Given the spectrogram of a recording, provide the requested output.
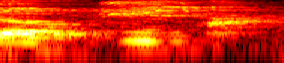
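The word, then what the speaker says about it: Łódź: Institute, and there is this one called UK, which is in Poland. Okay. It's spelled like Lodz, LOD.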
